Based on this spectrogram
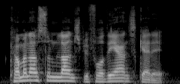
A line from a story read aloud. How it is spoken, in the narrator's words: called out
